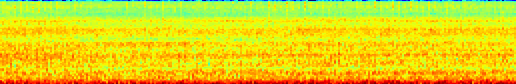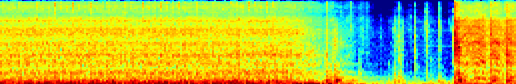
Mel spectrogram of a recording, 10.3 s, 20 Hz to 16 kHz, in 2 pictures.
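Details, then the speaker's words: Porsche Boxster 986 flat-six after a new water pump and new drive belt: smooth, even idle with the whine gone. The old pump's bearing had failed. The engine did not overheat, and the old thermostat is still fitted. "all right now it's running good cars already"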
